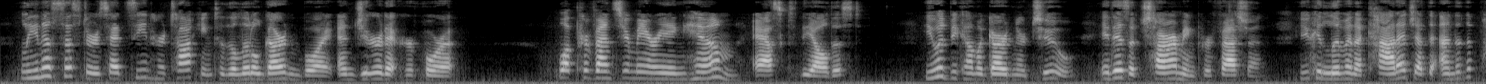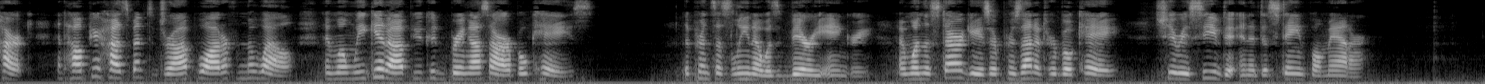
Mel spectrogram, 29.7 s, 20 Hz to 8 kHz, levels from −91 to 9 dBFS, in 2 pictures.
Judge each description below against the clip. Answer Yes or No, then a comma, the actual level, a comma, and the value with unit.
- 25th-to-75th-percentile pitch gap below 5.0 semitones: Yes, average, 4.0 semitones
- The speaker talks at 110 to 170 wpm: No, average, 185 wpm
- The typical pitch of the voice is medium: No, high, 205 Hz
